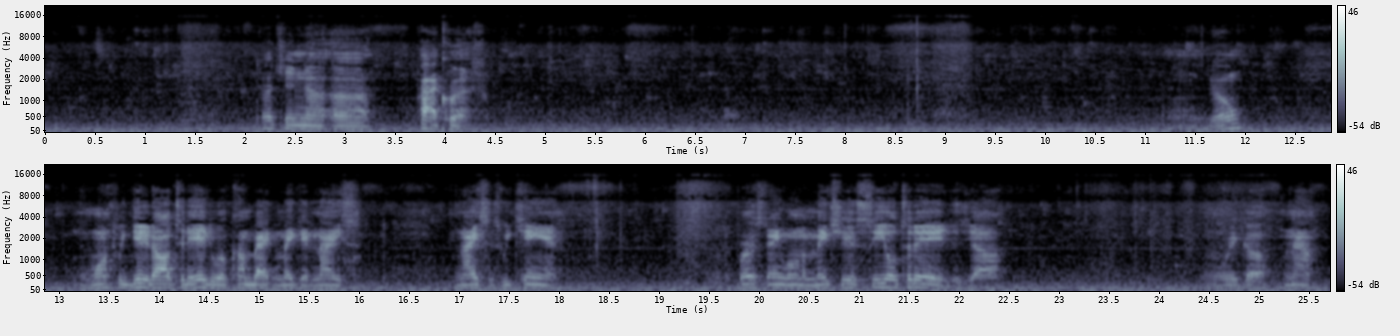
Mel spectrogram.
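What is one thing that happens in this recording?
A spatula spreads soft meringue over a pie.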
